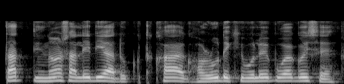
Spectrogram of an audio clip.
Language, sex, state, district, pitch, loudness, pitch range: Assamese, male, Assam, Hailakandi, 160 Hz, -18 LUFS, 145-165 Hz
